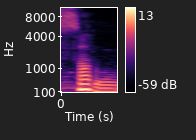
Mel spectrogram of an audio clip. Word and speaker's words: subtle: But it's subtle though. The bee is silent if anything.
